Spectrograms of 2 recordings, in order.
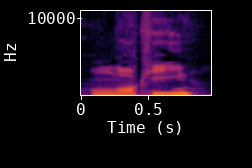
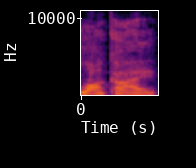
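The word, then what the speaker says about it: Lachie: My name is pronounced Locky. Really? People usually pronounce your name as Lai, but Locky suits you nicely, actually. How about we stick with Locky?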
